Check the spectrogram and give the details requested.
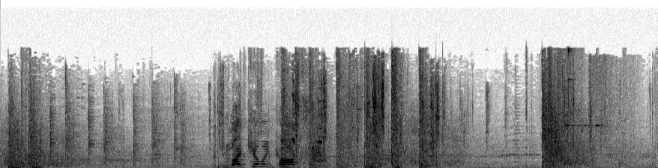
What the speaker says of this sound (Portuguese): Ui, já estão os tiros lá em cima.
